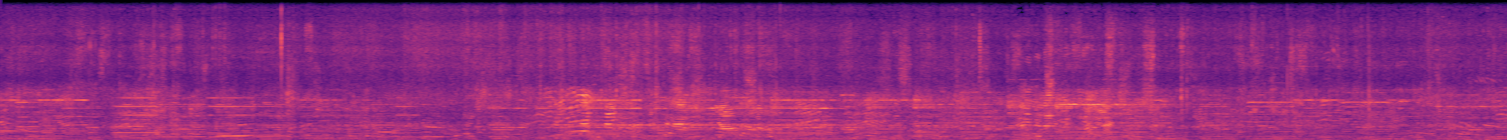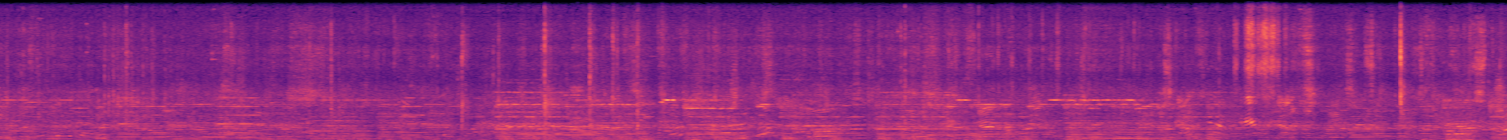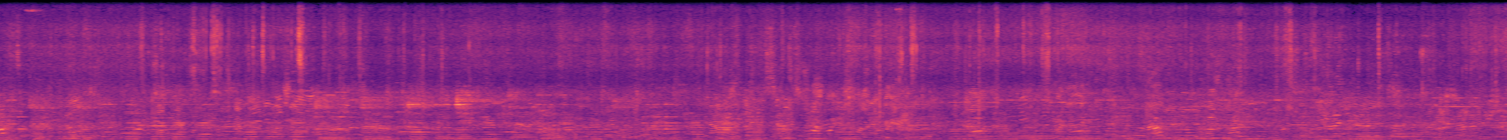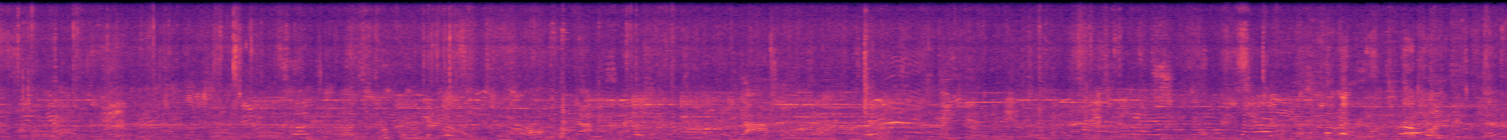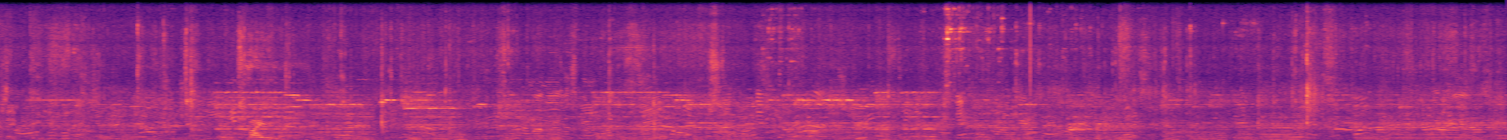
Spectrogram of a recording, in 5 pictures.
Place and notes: Binaural recording made on the bi-annual 'Home Made Marker' in the Zeehelden Quater of The Hague.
